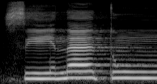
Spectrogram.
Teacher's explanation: S seperti huruf s biasa desis kayak ular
